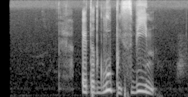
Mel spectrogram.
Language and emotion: Russian, angry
